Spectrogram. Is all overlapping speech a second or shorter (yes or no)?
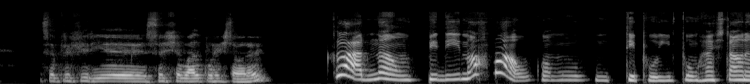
yes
